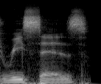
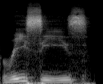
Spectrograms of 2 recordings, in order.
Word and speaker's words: Reese's: say Reese's MH and let me be really specific it's Reese's because that's what rhymes with pieces it's not Reese's because pces isn't a freaking word that is such a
